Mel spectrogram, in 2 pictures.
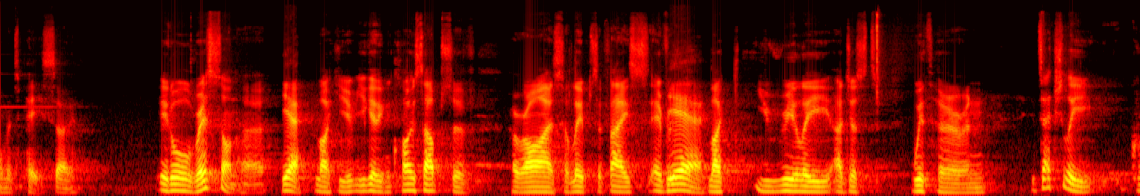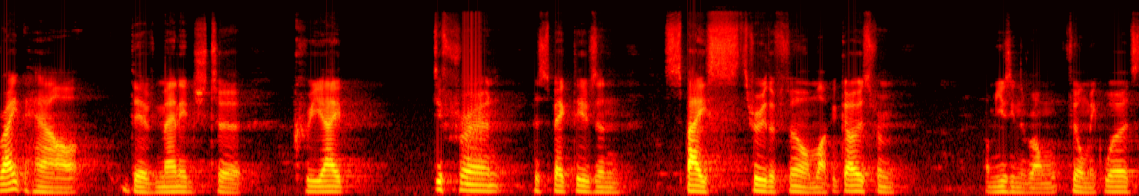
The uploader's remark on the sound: all on location at the RMIT Capitol theatre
